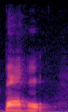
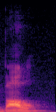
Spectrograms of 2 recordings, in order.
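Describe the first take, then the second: First: The word is said in a non-American accent. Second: The word is said in an American accent.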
